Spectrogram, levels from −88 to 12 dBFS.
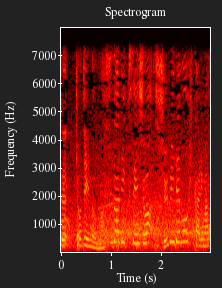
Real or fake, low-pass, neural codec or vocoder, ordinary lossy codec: real; 7.2 kHz; none; none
